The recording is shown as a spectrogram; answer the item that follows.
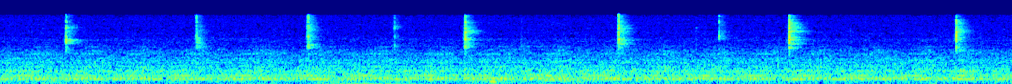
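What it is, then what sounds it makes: Bar soap scratched with a needle. A thin needle, held in fingers with long nails, scores and scratches a solid, hand-sized orange and white striped bar soap. Nine short, bright, crisp scratches sound at uneven intervals over a faint, steady low background hum, and each one dies away almost instantly.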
